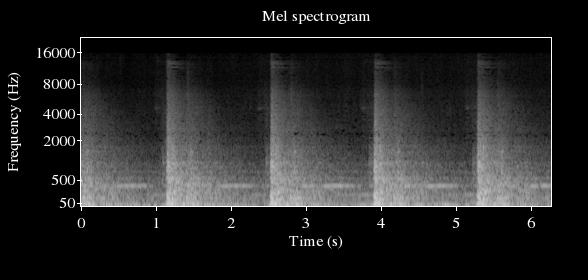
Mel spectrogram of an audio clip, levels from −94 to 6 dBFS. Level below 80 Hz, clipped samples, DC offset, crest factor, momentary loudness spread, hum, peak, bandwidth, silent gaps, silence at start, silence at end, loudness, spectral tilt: -28 dBFS; under 0.1%; under 0.1%; 18 dB; 15 LU; none; -4 dBFS; 13.5 kHz; none; 0 s; 0 s; -26 LUFS; -7.5 dB/octave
